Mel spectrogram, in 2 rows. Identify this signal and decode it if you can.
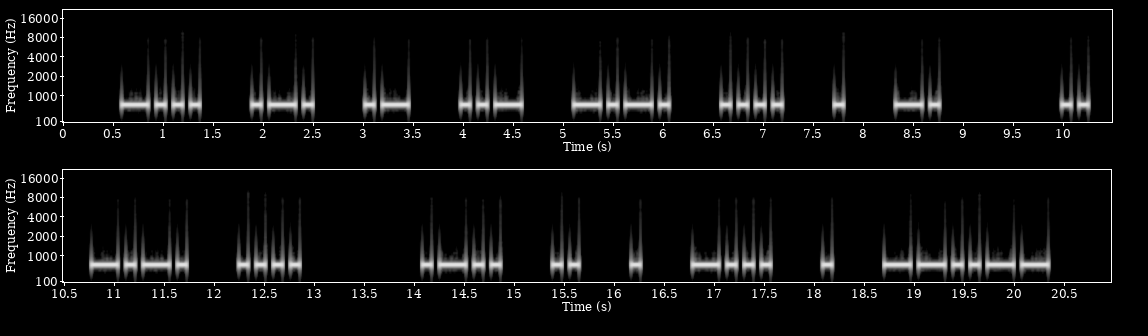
Morse code, heard as a keyed tone, about 14 wpm, spaced as for 10 wpm, 680 Hz. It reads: BRAUCHEN ICH LIEBE,
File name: Morsekurs / Witze / Witz 19. April 2022 50 F70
